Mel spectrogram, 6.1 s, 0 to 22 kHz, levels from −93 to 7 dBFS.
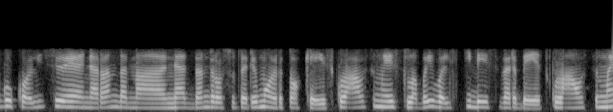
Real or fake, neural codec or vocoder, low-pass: real; none; 3.6 kHz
